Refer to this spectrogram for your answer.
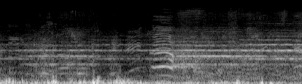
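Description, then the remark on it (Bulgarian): An emergency vehicle's siren, from a police car or ambulance, wails steadily with a rising-and-falling sweep midway, over a dense rumble of crowd noise and chatter from a street protest on the stretch between Sofia University and Orlov Most. “Единствените превозни средства, които можеха да минат в отсечката между Софийски университет и Орлов мост, бяха полицейски коли и линейки.”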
